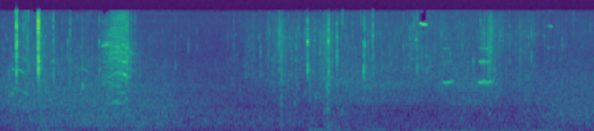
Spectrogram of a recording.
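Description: A wooden chest lid creaks and knocks open.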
